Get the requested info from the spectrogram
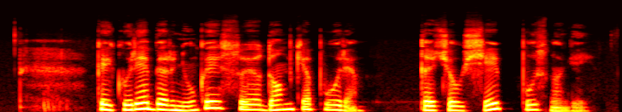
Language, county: Lithuanian, Vilnius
